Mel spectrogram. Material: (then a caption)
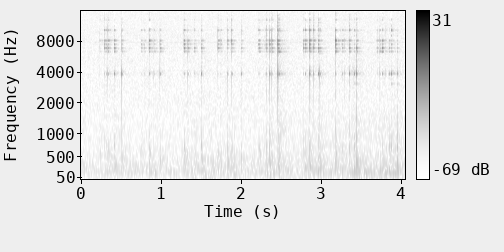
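Glass. An empty medium ribbed clear glass jar with a ceramic lid is tapped on its glass sides with long painted nails. The result is a quick, irregular series of light, bright clicks with tiny high glassy pings. Each tap dies away almost at once, and there is little low end.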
